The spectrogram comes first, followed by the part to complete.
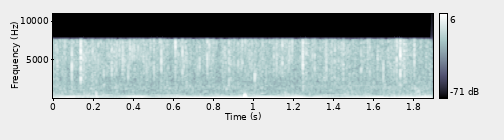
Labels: {"label": "biophony, midshipman", "recorder": "SoundTrap 500"}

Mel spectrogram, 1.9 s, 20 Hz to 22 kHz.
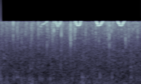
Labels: {"label": "biophony, dolphin", "recorder": "SoundTrap 500"}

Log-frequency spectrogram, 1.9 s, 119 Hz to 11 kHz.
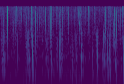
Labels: {"label": "biophony, sea urchins (Echinidae)", "recorder": "SoundTrap 600 or HydroMoth"}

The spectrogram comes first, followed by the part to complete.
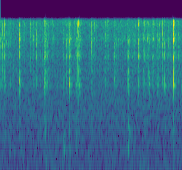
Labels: {"label": "ambient", "recorder": "HydroMoth"}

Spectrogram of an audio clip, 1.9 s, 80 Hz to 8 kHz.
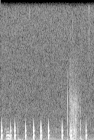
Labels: {"label": "biophony, knock croak", "recorder": "SoundTrap 300"}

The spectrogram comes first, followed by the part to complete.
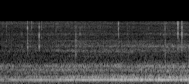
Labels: {"label": "ambient", "recorder": "HydroMoth"}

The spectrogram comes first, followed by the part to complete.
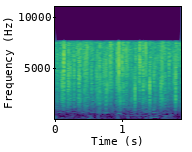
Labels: {"label": "biophony, cascading saw", "recorder": "SoundTrap 600 or HydroMoth"}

